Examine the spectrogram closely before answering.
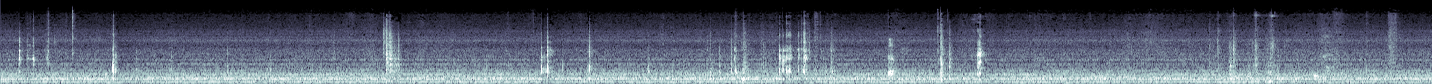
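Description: Scattered light plastic clicks and knocks as Brussels sprouts are tipped into a plastic food processor bowl and the blade shaft is fitted into it, over a steady hum.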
